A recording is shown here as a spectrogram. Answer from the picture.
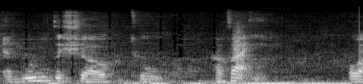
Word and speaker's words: Hawaii: move the show to Havi or Hawaii it's actually pronounced Havi and they what what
